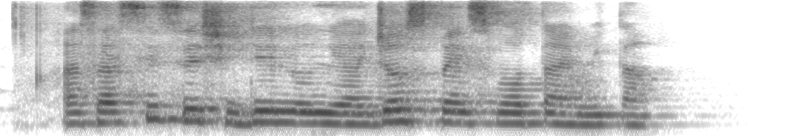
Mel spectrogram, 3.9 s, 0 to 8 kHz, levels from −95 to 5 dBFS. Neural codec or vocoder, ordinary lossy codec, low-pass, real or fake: codec, 16 kHz, 6 kbps, DAC; none; none; fake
